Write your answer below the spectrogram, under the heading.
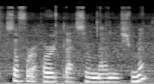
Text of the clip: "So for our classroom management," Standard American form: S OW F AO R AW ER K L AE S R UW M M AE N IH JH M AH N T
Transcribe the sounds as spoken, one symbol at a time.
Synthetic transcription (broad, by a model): S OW F AO R AW ER K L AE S AO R M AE N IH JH M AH N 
